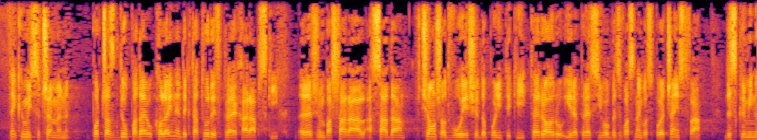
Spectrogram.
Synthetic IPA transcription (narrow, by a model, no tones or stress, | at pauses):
θɛŋkʲjumʲist̪ɛɾt͡ʂɛmɛn | pɔt̪̚t͡ʂazɡd̪ɘupad̪ajɔ̃w̃kɔlɛjnɛd̪ɘkt̪at̪uɾɘfkɾajaxaɾapskʲixɾɛʐimbaʂaɾaalʔa̰sad̪aft͡ɕɔ̃w̃ʂɔd̪vɔwujɛɕɛd̪ɔpɔlʲit̪ɘkʲit̪ɛɾɔɾuʔiɾɛpɾɛsʲjivɔbɛd̪zvwasnɛɡɔspɔwɛt͡ʂɛj̃st̪fa | d̪ɘskɾɘmʲinu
